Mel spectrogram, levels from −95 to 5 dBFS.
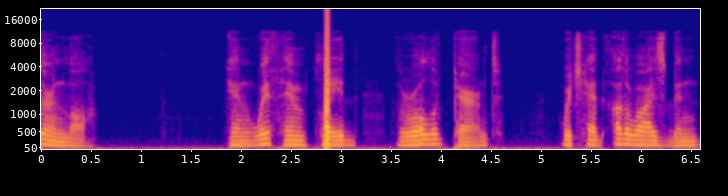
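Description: Compressed frames skipped at 2.84–2.88 s and 3.79 s: the decoder lost whole frames, so the speech jumps ahead roughly 70 ms, then 50 ms.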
